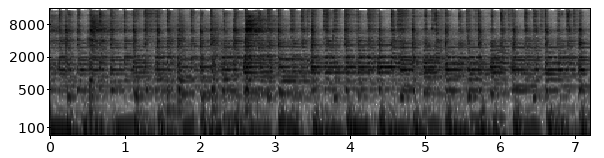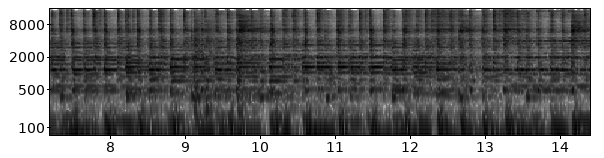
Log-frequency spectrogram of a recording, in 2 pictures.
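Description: Live Purépecha band music played for dancing: an instrumental passage with a steady, even bass beat under melodic instrument lines.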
